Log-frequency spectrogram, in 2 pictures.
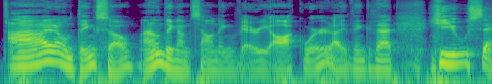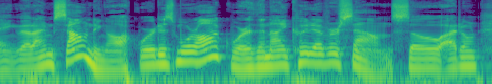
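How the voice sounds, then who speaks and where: A young man playing an anxious, flustered student with a crush in an intimate, conversational audio roleplay, talking in an awkward, halting, rambling way. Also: mid-range voice, big pitch swings. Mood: awkward, evasive.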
